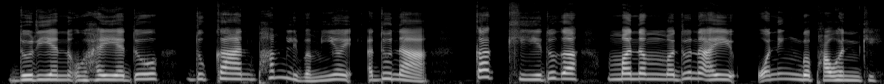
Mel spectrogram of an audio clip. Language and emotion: Manipuri, disgusted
